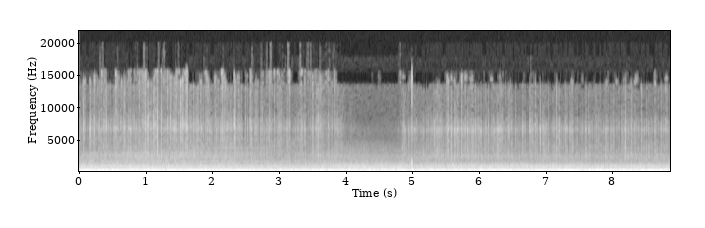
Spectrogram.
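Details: Car driving at cruising speed with a steady low hum from the engine/front under road and engine noise; heard from 15 km/h, clearest around 80 km/h, exact source not located.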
